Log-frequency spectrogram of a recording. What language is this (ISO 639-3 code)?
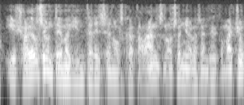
cat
